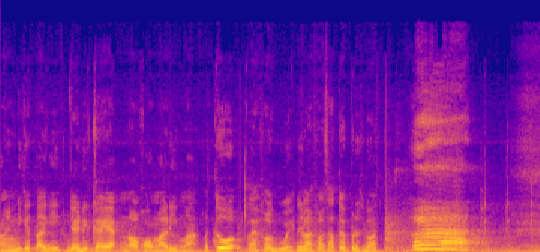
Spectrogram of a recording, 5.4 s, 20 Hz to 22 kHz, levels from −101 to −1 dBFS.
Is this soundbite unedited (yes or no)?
no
